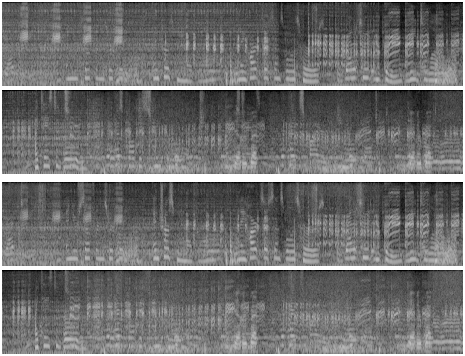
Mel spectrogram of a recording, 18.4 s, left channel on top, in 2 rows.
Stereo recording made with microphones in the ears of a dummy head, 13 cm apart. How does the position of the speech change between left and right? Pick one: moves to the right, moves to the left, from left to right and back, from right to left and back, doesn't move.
moves to the left.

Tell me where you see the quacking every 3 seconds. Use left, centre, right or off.
left, left, centre, right, right, right.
